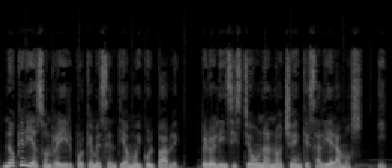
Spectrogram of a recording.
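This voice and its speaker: A woman narrating a first-person testimony as a voice-over, in a steady, sober storytelling manner. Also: mid-range voice, fairly quick. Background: faint guitar music.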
